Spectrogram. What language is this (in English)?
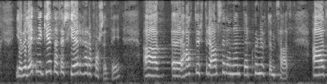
Icelandic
